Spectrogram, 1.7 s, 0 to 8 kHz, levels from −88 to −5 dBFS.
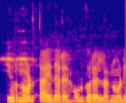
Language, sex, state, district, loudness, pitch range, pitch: Kannada, female, Karnataka, Bellary, -16 LUFS, 190-210 Hz, 200 Hz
